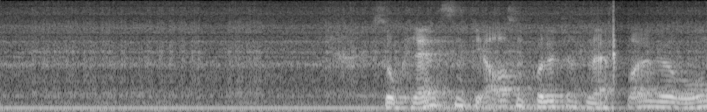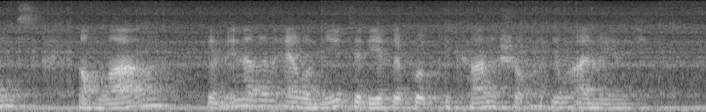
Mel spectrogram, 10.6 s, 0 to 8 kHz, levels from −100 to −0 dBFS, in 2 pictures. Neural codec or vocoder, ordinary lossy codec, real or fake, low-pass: none; none; real; none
